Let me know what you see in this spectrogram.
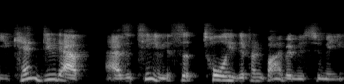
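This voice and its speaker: A man with a French accent, lively intonation and a moderate pace. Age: 40s. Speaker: software founder. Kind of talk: casual chat.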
